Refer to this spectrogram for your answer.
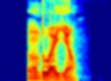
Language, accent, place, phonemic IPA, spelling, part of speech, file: French, France, Lyon, /ɔ̃.dwa.jɑ̃/, ondoyant, verb / adjective, LL-Q150 (fra)-ondoyant.wav
- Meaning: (verb) present participle of ondoyer; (adjective) undulating, rippling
